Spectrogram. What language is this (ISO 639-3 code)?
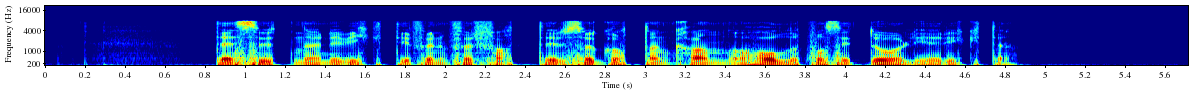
nor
